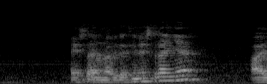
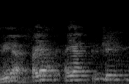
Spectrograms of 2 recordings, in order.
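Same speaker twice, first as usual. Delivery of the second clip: put-on child's voice; 11 semitones higher than usual. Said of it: "le va y dice".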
